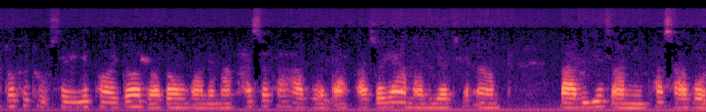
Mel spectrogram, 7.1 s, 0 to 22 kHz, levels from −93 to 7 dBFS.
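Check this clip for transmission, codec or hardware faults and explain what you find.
Nothing in the signal points to a transmission, codec or hardware fault; the speech holds steady and continuous throughout.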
